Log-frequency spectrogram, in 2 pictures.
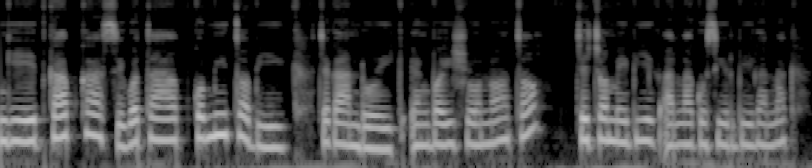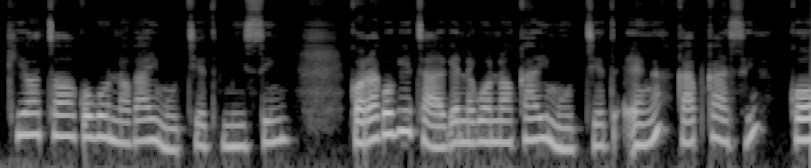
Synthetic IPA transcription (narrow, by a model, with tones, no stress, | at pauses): ŋɡi˨tka˦p̚ka˦sɪ˨ko˦ta˦p̚ko˦mi˦tɔ˦bi˨kt͡ʃe˦ka˨ndo˨i˨kɛ˨ŋba˦i˦ʃo˦nɔ˦tɔ˦ | t͡ʃe˦t͡ʃɔ˦me˨bi˦ka̰˨la˦ko˦si˦ɾbi˦ka˨la˦kːʰɪ˦ɔ˦tɔ˦ko˦ɡo˦nɔ˧ka˦i˦mu˨tje˨˦tmi˨si˦ŋkɔ˨ɾa˦ko˦ki˦ta˨ɡɛ˦nɛ˨ɡo˦nɔ˦ka˦i˦mu˨tje˦tɛ˨ŋa˦ka˦pka˦˨sɪ˦ | ko˦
